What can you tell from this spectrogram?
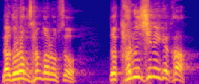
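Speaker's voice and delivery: high, loud brush-off; God turning someone away, high and loud; stern dismissal. Retold or imitated. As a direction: push them away, sharp and loud. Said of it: "하나님이".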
